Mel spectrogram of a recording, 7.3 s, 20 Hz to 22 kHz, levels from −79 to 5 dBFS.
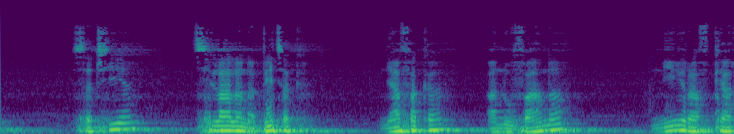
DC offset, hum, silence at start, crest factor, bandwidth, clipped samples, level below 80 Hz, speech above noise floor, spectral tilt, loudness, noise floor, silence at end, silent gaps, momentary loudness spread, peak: under 0.1%; none; 0 s; 14 dB; 10 kHz; under 0.1%; -46 dBFS; 26 dB; -8 dB/octave; -19 LUFS; -43 dBFS; 0 s; none; 20 LU; -6 dBFS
